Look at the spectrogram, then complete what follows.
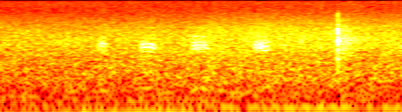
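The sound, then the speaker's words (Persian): Several short quacks from ducks on a pond full of ducks ring out in a steady, uneven series over a low outdoor hum, with one sharper call near the end. No one speaks. “این طرف دست چپ یه برکه آب پر از مرغابی.”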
